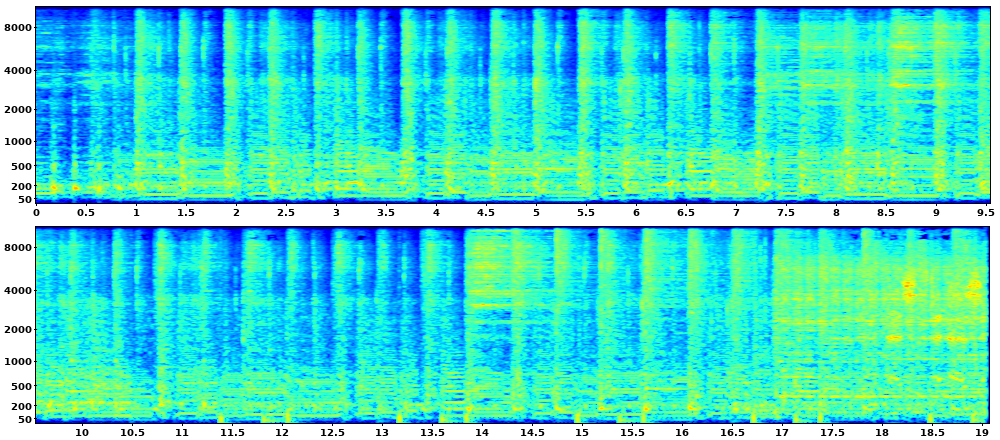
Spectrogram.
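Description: Rock music, with a drum kit keeping a steady beat under guitar.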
